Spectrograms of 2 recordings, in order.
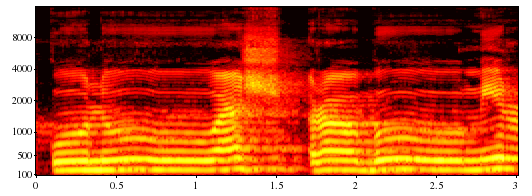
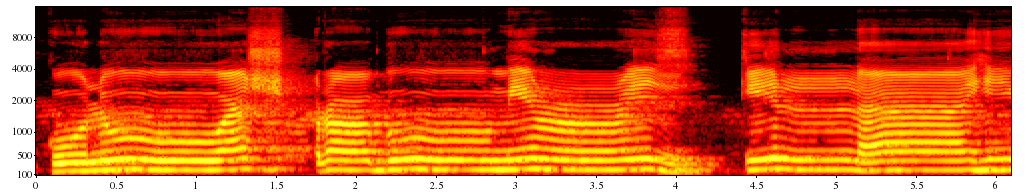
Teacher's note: kita memasukkan huruf nun ini kepada huruf ro sehingga menjadi mirri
